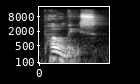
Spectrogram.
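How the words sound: It is said in an AAVE pronunciation.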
